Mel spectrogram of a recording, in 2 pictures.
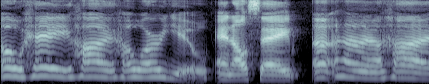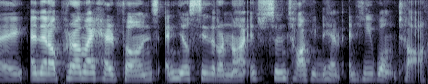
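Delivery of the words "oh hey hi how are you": meek, sheepish, timid, very slow voice. A woman imagines sitting next to Clint on a flight, imitating Clint's meek hello. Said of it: "he would start off with a kind of meek".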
